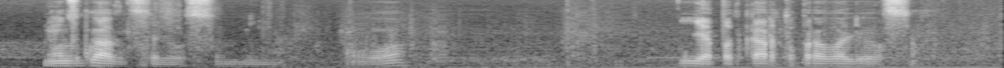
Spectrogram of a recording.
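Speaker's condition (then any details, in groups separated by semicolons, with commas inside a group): No condition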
